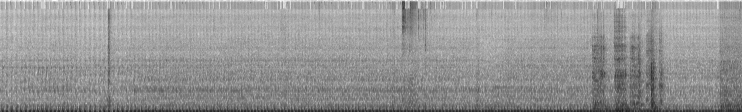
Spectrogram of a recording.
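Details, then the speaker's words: Quad ATV awaiting a specialist's repair: lumpy, uneven low idle that never settles, speed drifting up and down and choking down on its own; hunting idle, cause not yet known. "Hear how it runs? All weird. It's like always hunting for a different idol. Yeah. Chokes down."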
